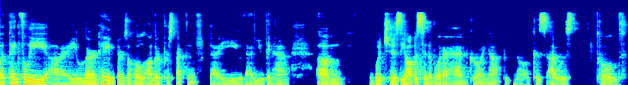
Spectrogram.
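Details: Adult man from the Netherlands who stutters, heard with audible repetitions such as "i i i'm" and "that that"; stuttering.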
